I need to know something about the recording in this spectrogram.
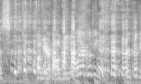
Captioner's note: laughing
